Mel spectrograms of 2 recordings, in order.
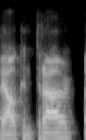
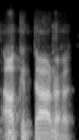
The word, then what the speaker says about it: Alcantara: you got to get the R roll, Alcantara.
